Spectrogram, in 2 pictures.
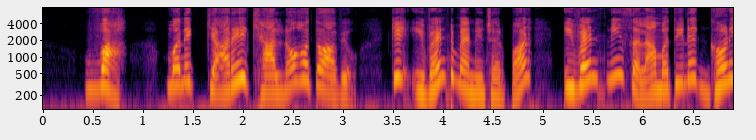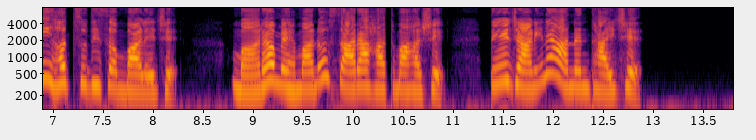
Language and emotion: Gujarati, surprised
